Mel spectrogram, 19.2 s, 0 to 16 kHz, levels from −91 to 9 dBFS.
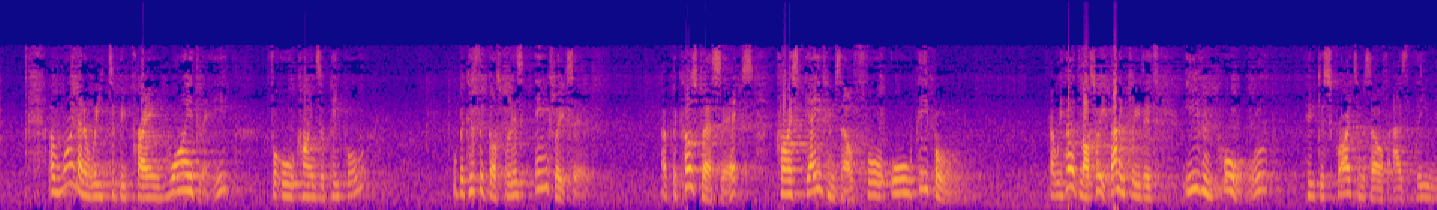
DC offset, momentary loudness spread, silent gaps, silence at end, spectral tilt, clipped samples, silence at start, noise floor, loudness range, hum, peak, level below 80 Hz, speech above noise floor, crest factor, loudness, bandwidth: under 0.1%; 16 LU; none; 0 s; -6 dB/octave; under 0.1%; 0.35 s; -44 dBFS; 7 LU; none; 0 dBFS; -56 dBFS; 28 dB; 18 dB; -16 LUFS; 8 kHz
